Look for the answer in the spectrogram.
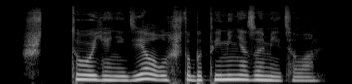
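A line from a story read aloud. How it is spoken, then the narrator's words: Tired, muffled voice. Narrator (Russian): Голос звучал устало и глухо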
